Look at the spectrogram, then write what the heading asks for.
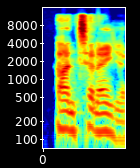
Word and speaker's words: Antonine: Antonine, yeah.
